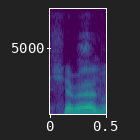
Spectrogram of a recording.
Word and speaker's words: Shyamalan: Et, je crois qu'un autre bon exemple de fusil de Tchekhov, c'est dans le film Signe de euh, Monsieur Knight Shyamalan. Je crois que je l'ai bien prononcé. – M. Night Shyamalan, ouais, tout à fait.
